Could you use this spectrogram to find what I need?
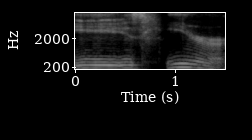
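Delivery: very sinister, menacing voice. Reading a story as the villain announces a new threat: most sinister voice. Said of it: "in her most sinister voice".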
